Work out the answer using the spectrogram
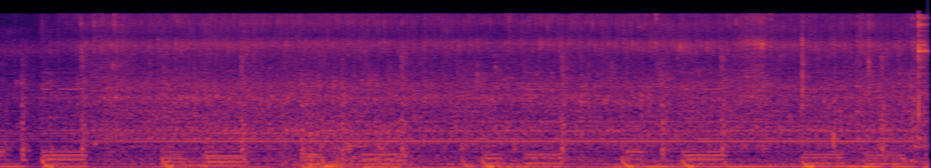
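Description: Cubed squash and pork sizzling steadily in a pan with a little water.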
